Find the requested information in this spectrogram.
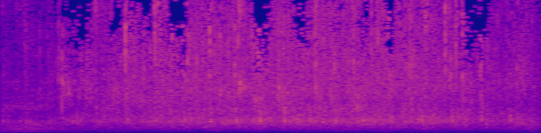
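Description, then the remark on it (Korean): A crowd applauds steadily, a dense wash of many hands clapping at once, sustained and fairly even for several seconds with no voices on top. “박수를 치려면 신나게 치세요.”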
